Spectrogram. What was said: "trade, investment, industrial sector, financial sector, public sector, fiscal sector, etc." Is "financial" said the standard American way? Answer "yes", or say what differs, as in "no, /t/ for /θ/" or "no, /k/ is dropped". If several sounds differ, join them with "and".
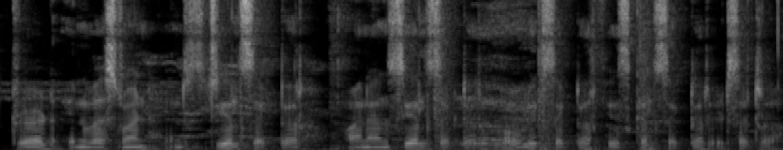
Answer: no, /s/ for /ʃ/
